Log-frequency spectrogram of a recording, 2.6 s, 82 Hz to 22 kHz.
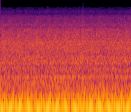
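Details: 1985 Chevrolet C30 crew cab dually with a 6.0 LS swap, after a large vacuum leak was fixed and plugs fouled by a bad fuel pressure regulator were dealt with, has a deep, even V8 idle with a steady low throb and no stumbles or misses; it runs smoothly.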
